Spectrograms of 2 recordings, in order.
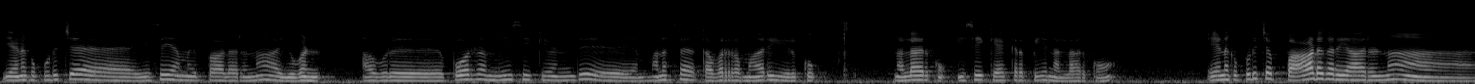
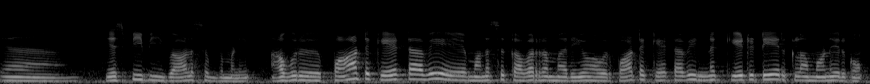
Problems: low volume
